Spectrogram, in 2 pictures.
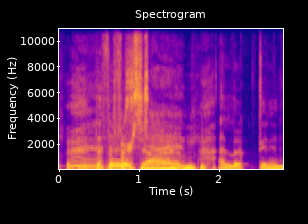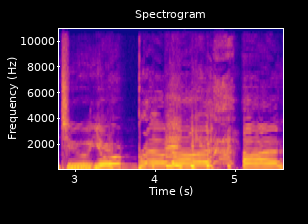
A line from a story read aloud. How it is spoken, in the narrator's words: I cried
